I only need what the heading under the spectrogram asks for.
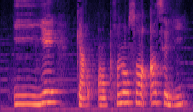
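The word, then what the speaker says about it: いいえ: Attention à la prononciation, il faut bien prononcer les deux i. Iie, car en prononçant un seul i et, donc iie, cela veut dire maison.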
